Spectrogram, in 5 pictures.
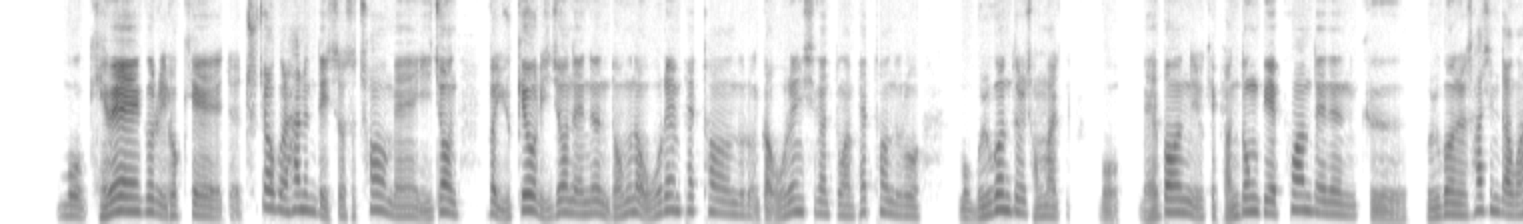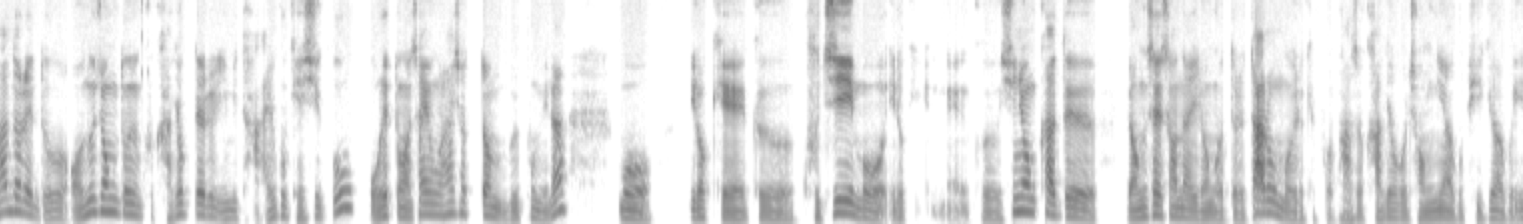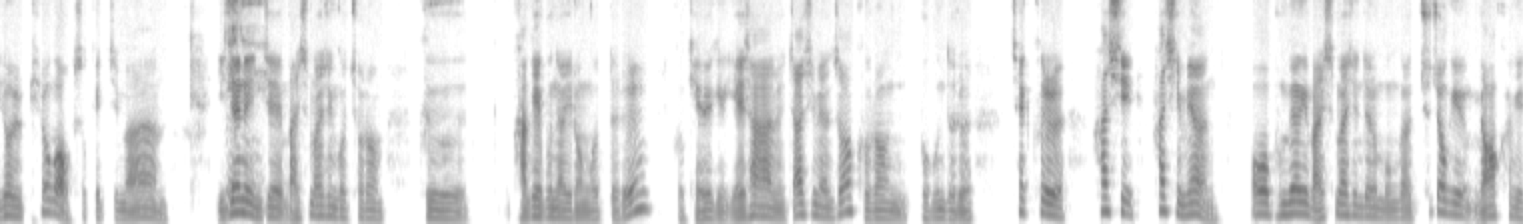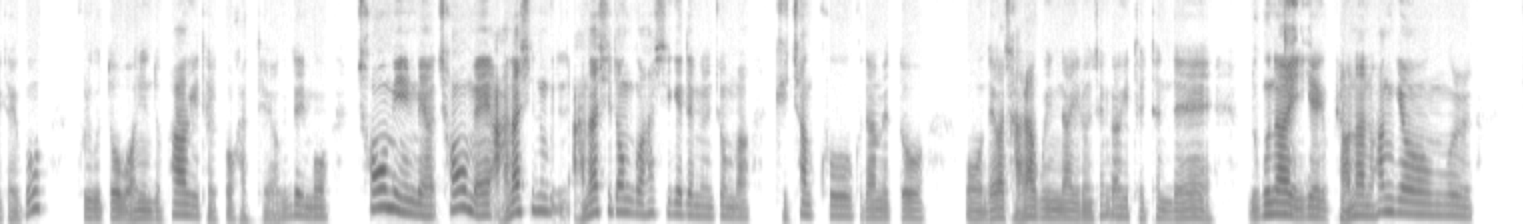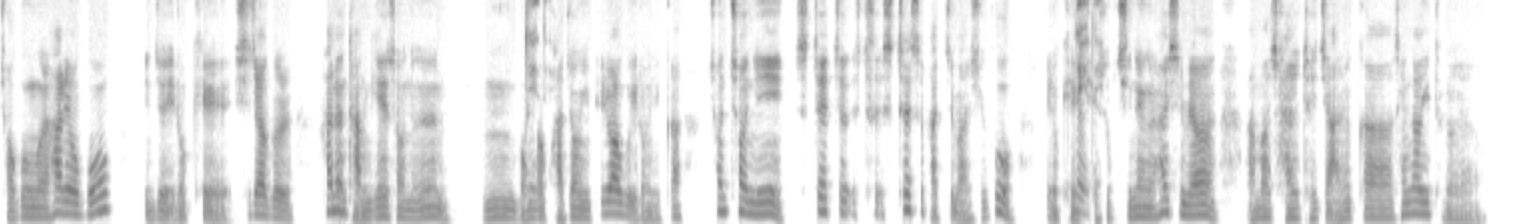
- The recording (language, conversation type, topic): Korean, advice, 현금흐름을 더 잘 관리하고 비용을 줄이려면 어떻게 시작하면 좋을까요?
- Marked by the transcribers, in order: other background noise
